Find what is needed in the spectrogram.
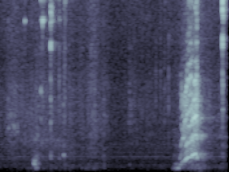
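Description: A house cat gives a short rising meow near the end, after a few light clicks and knocks about half a second in.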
